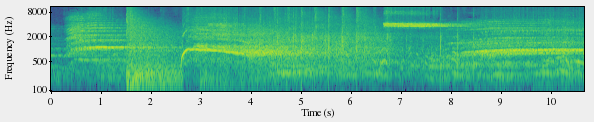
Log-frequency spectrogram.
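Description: Young volleyball players and supporters cheering and shouting together in an echoing sports hall, with rapid clapping in the middle and long held cheers near the end. A shrill steady whistle sounds for about a second partway through.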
